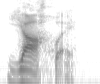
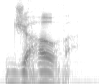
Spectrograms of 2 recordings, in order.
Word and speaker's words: Yahweh: Sometimes you'll see it referred to as the tetragrammaton, because in Hebrew it just consists of four letters from which we derive the name Yahweh. Or if you prefer the old German pronunciation, Jehovah.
